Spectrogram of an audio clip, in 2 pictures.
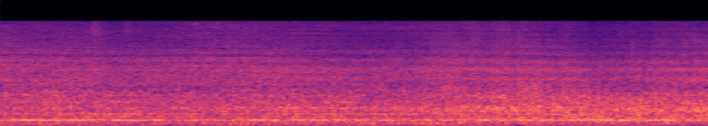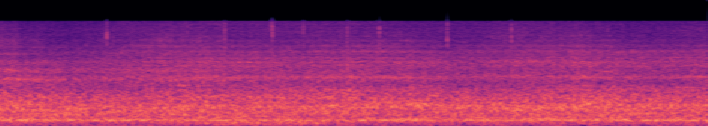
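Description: Container wagons of an intermodal freight train rolling past: a steady, loud rumble and rush of steel wheels on rail, with a constant low hum running under it.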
